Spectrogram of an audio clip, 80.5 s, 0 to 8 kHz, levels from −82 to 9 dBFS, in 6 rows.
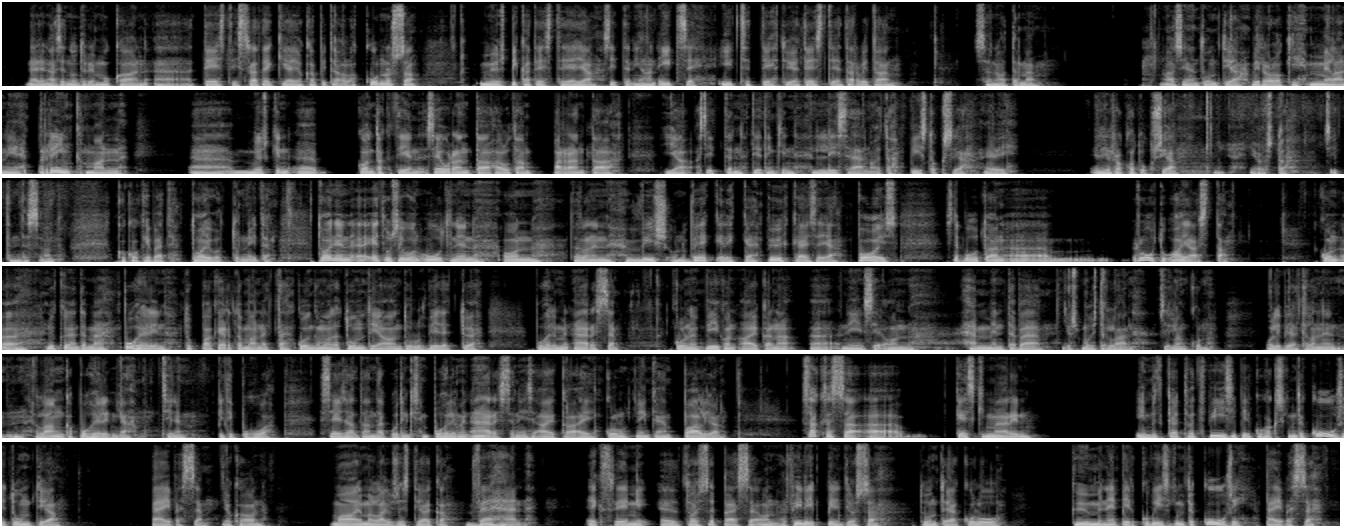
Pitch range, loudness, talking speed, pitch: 90-110 Hz, -19 LUFS, 100 wpm, 100 Hz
